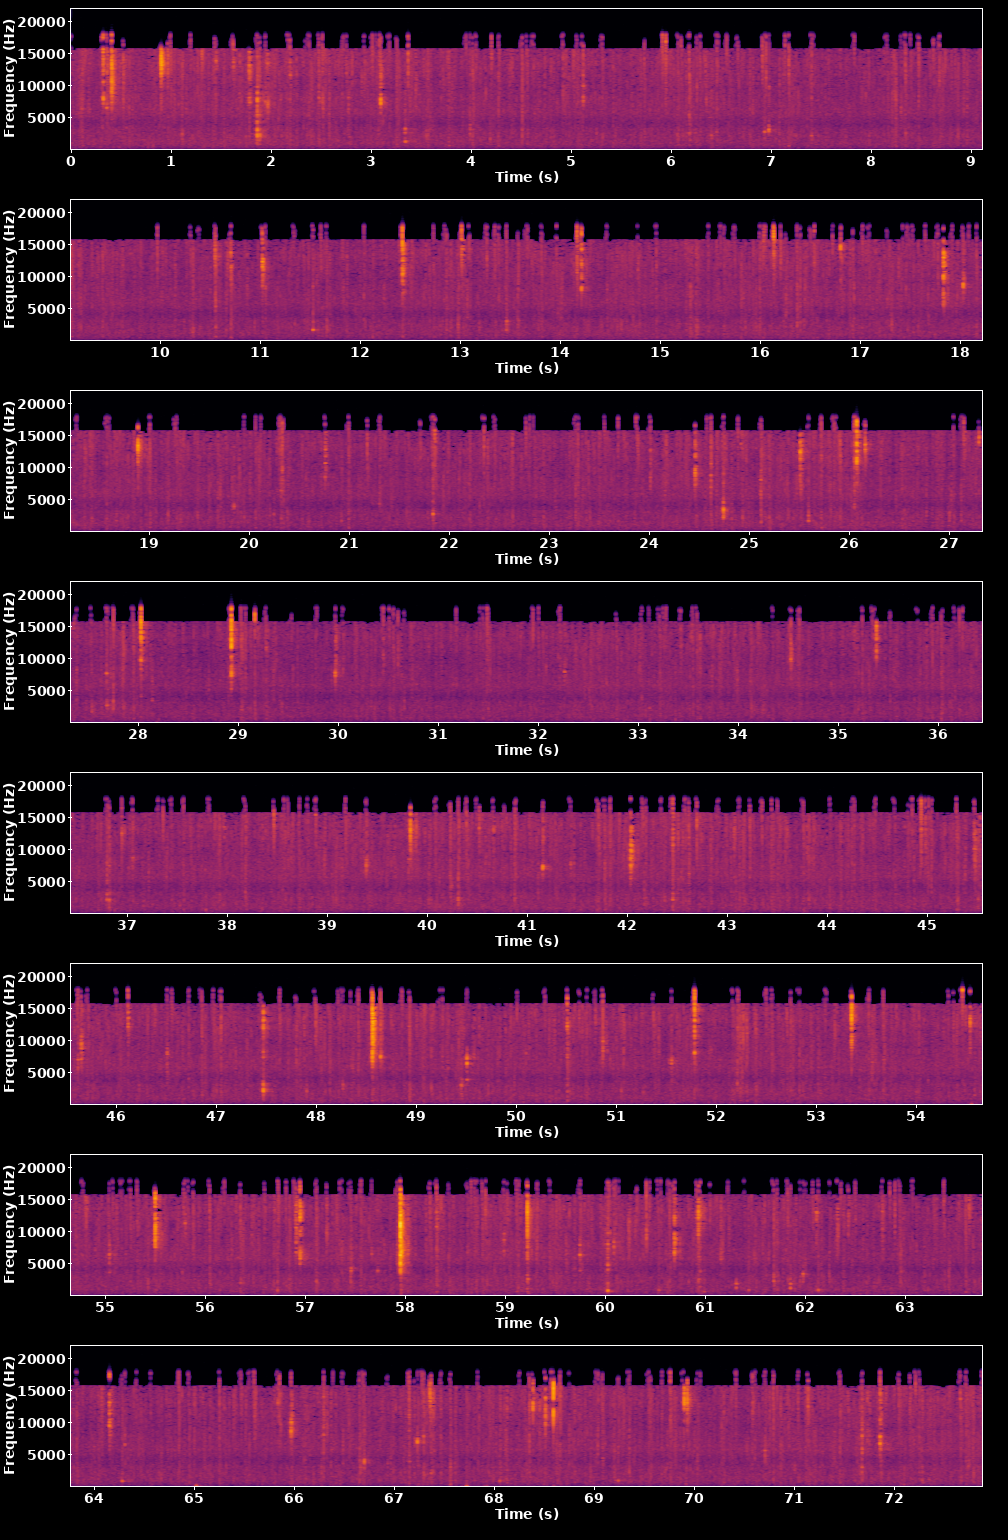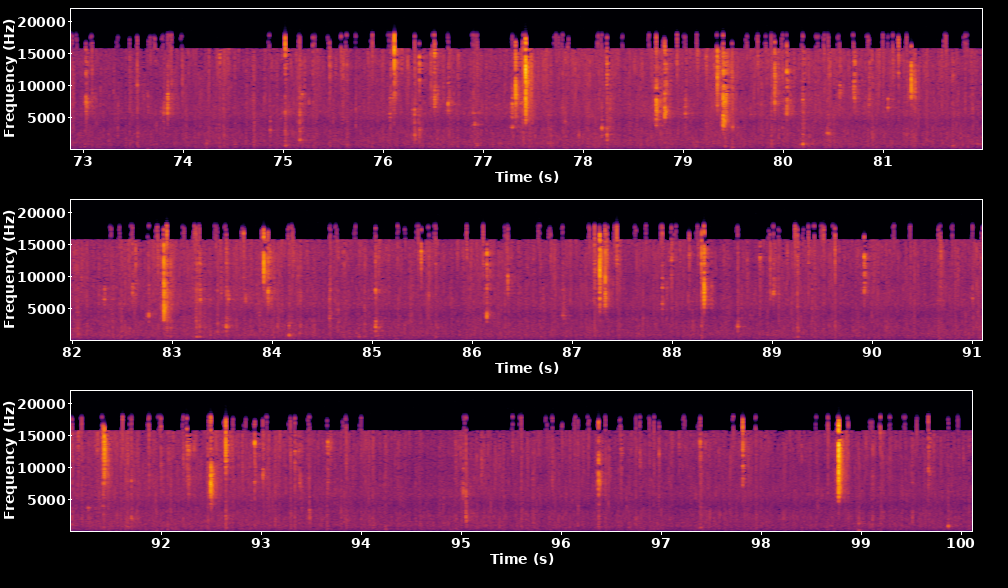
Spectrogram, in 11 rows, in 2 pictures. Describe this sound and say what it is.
regn august2018
Light rain in august 2018 from my balcony
august, drizzle, rain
